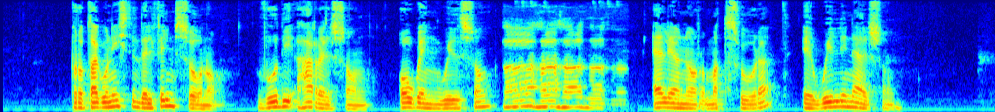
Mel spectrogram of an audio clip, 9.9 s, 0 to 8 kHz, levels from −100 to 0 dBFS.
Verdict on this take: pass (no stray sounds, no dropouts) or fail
fail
